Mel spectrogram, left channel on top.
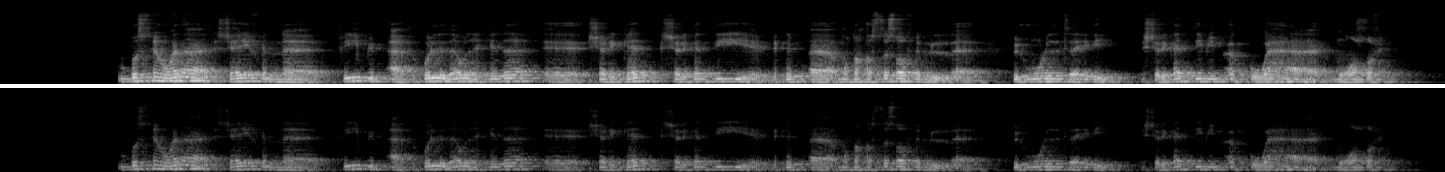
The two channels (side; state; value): right; quieter; 13.0 dB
